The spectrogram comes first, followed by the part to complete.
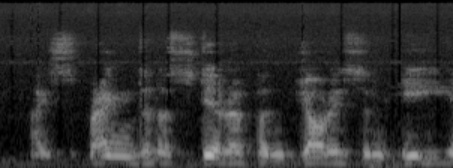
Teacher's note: Browning also dispenses with the first weak syllable in each line. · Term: clipped opening feet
